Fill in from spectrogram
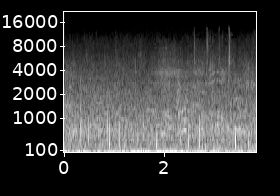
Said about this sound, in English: You can hear the raindrops splattering on our crowd microphone. It's been pretty steady,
